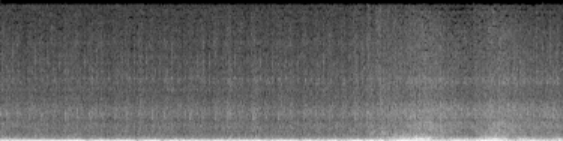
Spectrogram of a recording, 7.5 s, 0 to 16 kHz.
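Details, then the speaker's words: Ford AU II LTD 5.0L V8, first start after rebuild with Tickford GT40P heads and T3 cam, stock tune. The engine previously fired then stalled, ran lean on the driver's bank, and overheated. With the MAF unplugged it idles low and lumpy and revs twice. Owner suspects a faulty MAF. "So what I've done is I actually just, out of curiosity, disconnected the MAF. Have a listen to this."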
